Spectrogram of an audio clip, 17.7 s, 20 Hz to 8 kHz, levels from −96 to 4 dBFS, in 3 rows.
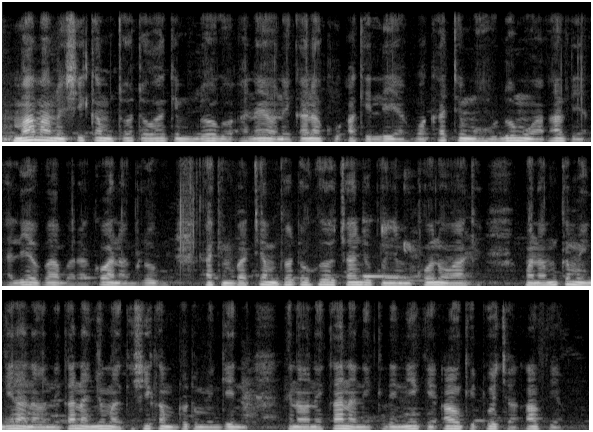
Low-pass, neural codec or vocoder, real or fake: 7.2 kHz; none; real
